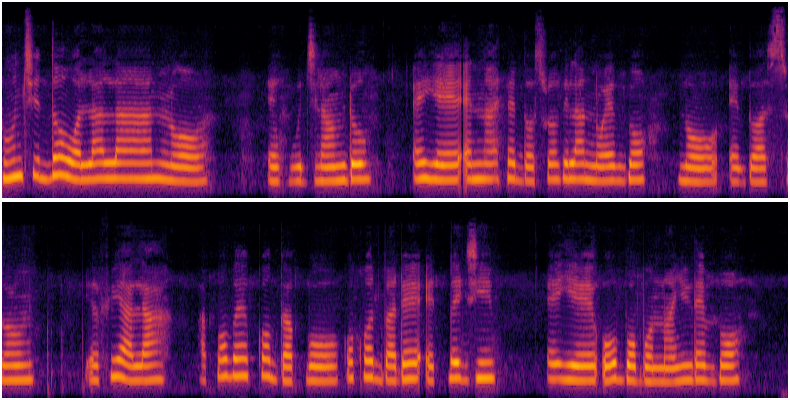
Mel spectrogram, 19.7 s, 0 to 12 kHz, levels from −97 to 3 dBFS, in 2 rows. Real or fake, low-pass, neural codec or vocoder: fake; 10.8 kHz; codec, 24 kHz, 0.9 kbps, WavTokenizer, medium speech release version 1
